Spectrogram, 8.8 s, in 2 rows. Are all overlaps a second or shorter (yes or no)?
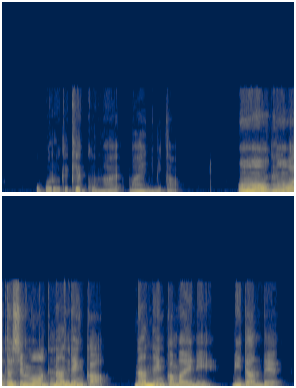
no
